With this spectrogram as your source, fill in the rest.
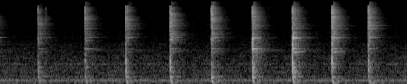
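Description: A hammer strikes hot metal on an English anvil, forging a simple decorative leaf: nine sharp, ringing blows at an even, steady pace, close and loud, with no talking.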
